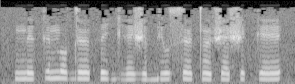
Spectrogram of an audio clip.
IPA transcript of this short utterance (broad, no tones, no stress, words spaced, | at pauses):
nɪkɪno dø θiɡʱeʒɪ bʲu søtœ̃ʃɛʃɪ ke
